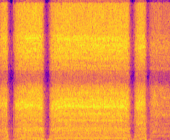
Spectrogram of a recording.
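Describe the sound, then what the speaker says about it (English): A power drill bores mounting holes in wooden pieces, running in two long whining bursts with brief pauses between, loud and close with no talk. "I forgot to drill my mounting holes"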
